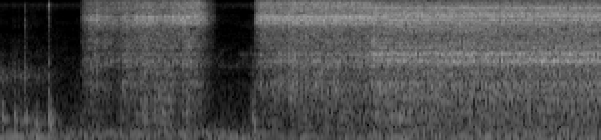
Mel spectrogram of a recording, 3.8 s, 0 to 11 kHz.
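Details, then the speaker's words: 2018 Audi A8L on jacks during air suspension compressor and valve block replacement: loud, high-pitched hiss in two bursts as a disconnected air line vents stored pressure and the car lowers. "That's a lot. Wow. I can feel the car coming down. I do have jacks on it. That is a lot of air."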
